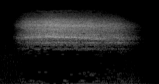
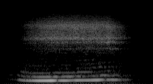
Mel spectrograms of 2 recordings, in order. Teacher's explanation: This one is zh as in zhur, measure. The first one is voiceless, so no vibration. The second one is voiced.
